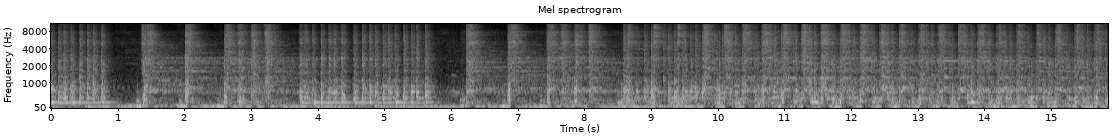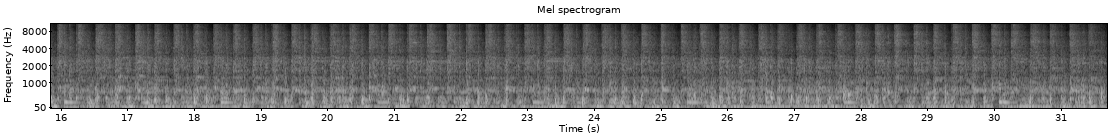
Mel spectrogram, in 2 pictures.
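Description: Ghanta Badya ensemble: bell-metal gongs (ghanta) struck with sticks together with drums. The strokes come in groups with short breaks at first, then settle into fast, steady, continuous beating from about nine seconds in.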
